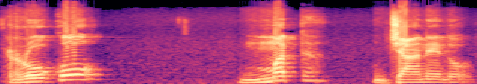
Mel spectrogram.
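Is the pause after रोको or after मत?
after मत. The pause comes after मत.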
